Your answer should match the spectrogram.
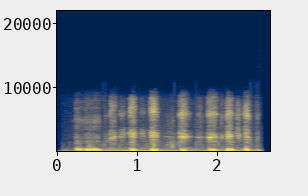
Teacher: Well, it is a vocalization. The vocal folds are vibrating, but it sounds more breathy. This means that the vocal folds are just not used in a very regular, stable manner, but they are being used. · Term: panting chimpanzee laughter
